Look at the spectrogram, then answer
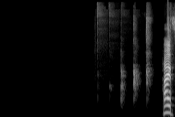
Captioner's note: claps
